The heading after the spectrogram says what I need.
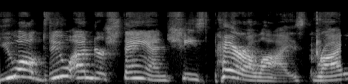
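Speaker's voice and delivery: huge, room-filling, booming giant voice. Retelling what Steven said to them in the waiting room, in his big booming voice. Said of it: "in his big, booming, giant body voice".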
